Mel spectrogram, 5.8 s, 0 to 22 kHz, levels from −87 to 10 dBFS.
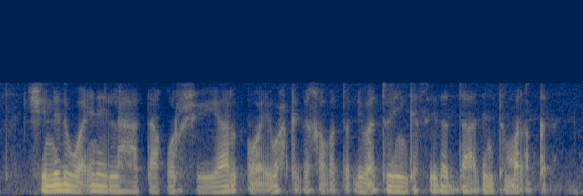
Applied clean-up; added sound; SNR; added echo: none; none; none; none.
